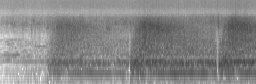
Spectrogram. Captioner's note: gong crashing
